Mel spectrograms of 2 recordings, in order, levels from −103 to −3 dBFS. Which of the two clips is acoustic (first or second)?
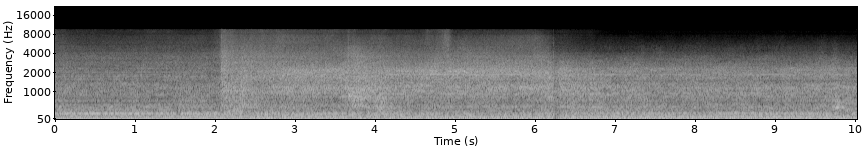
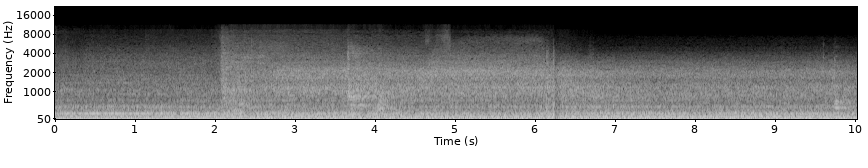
second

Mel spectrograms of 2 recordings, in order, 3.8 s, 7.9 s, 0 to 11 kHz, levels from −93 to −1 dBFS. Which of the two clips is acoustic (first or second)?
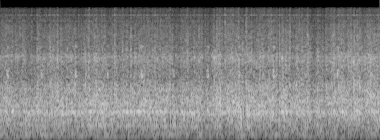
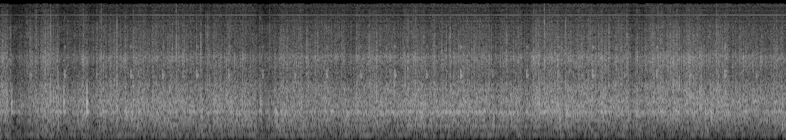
second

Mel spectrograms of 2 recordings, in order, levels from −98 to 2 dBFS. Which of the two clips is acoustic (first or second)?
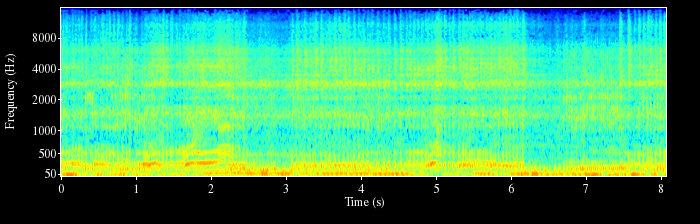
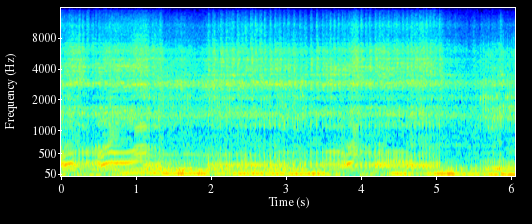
second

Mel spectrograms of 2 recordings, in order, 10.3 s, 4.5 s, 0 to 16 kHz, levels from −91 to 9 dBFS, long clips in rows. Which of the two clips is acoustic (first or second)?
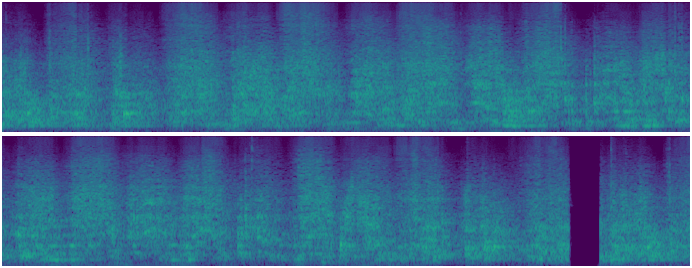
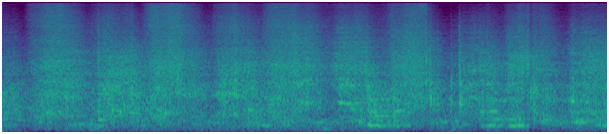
first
